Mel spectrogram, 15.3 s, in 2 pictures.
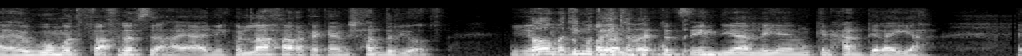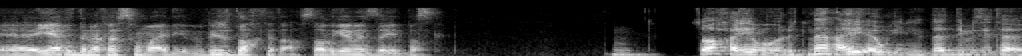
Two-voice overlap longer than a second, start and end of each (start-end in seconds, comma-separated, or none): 4.0-5.3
